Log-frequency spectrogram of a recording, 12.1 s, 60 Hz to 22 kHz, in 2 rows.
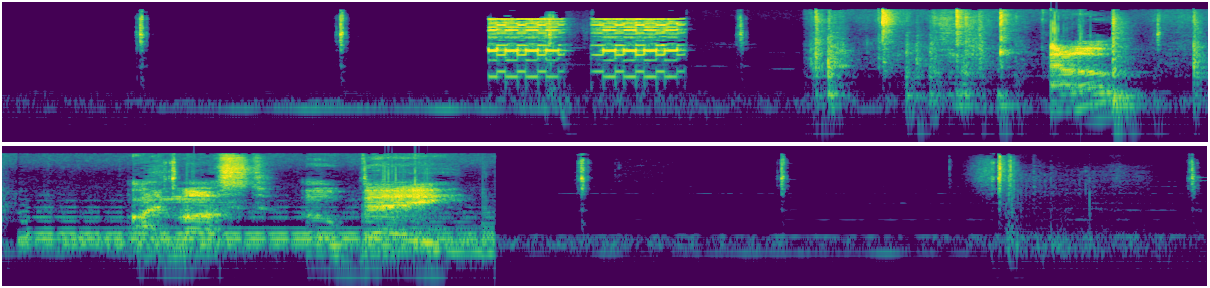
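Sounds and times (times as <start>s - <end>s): desk telephone ringing: 2.4s - 3.4s, 6.1s - 8.5s.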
